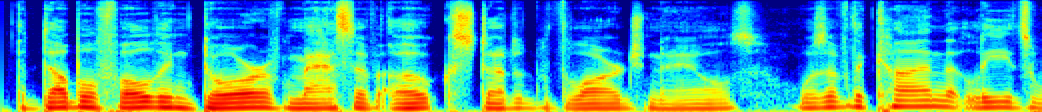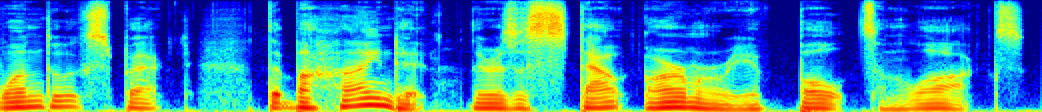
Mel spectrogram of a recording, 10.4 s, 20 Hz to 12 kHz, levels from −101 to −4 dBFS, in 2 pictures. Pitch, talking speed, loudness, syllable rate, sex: 110 Hz, 185 wpm, -20 LUFS, 4.8 syllables/s, male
